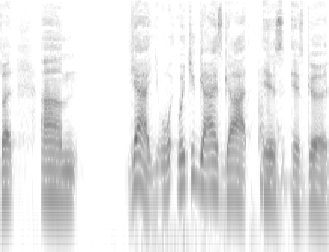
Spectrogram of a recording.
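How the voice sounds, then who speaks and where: A man's dark, mellow voice at medium pitch with ordinary pitch variation, on a very clean recording with a silent background. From Puerto Rican heritage. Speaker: podcaster. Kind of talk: casual chat. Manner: slurred words.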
